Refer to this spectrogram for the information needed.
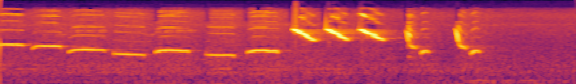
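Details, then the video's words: Brown-chested jungle flycatcher singing master song for training: six evenly spaced flat whistles alternating in pitch, then three loud high downslurred notes, and two quick chirps fading out. "Suara Pancingan dan Masteran burung Srdc gacor full isian"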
